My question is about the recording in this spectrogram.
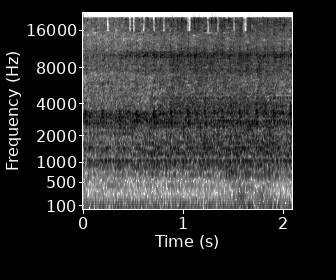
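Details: Hyundai i10 four-cylinder after a rough-idle fix: smooth, even idle hum with no stumbles or hunting; settles steadily and sounds healthy.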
